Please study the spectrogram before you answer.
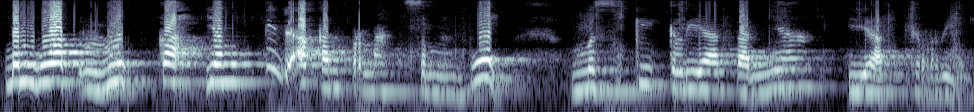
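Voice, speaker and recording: A woman in her forties from Indonesia, an Islamic preacher giving a sermon to women, telling stories in a lively way and acting out what a husband and a wife say. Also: a little high, slow pace, slight background noise, low-quality recording. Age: 40s. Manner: lively storytelling, acts out voices of husband and wife.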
